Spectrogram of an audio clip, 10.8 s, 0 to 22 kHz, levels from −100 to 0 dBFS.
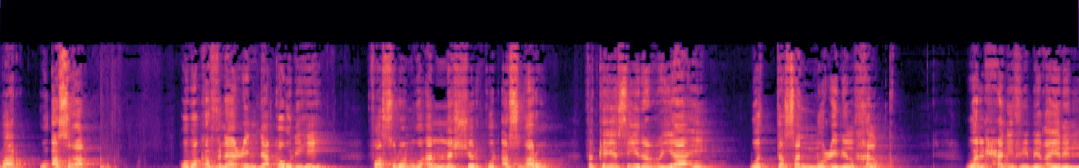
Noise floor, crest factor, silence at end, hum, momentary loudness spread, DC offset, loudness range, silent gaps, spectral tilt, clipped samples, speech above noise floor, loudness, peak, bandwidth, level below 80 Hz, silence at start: -57 dBFS; 16 dB; 0 s; none; 9 LU; under 0.1%; 2 LU; none; -4 dB/octave; under 0.1%; 40 dB; -17 LUFS; -2 dBFS; 16.5 kHz; -54 dBFS; 0 s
